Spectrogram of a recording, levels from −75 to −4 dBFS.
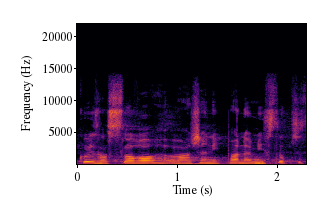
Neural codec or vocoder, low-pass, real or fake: none; 14.4 kHz; real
